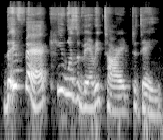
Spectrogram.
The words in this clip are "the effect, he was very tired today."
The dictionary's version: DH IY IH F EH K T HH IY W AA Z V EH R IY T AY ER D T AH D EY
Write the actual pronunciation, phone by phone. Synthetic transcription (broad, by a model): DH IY IH F EH K T HH IY W AA Z V EH R IY T AY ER D T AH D EY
